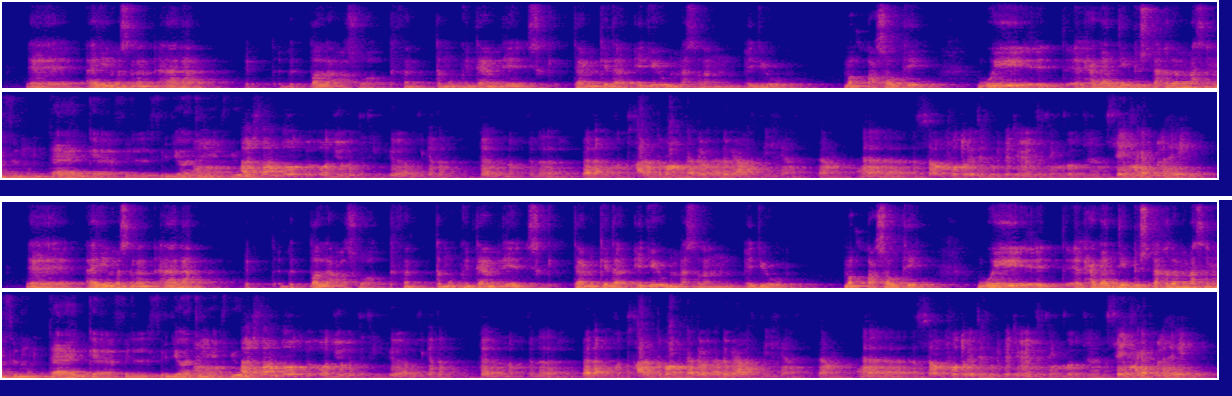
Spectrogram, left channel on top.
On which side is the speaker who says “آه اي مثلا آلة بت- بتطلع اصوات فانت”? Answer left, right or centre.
Right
